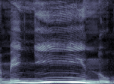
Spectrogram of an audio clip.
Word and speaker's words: menino: Como, por exemplo, a palavra menino. Olha só, gente, quando você pronuncia o ni, é a sílaba tônica.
